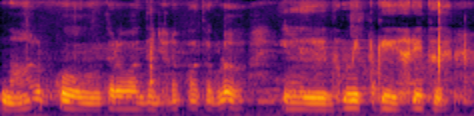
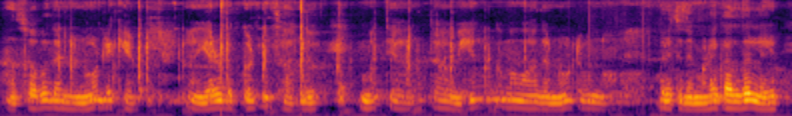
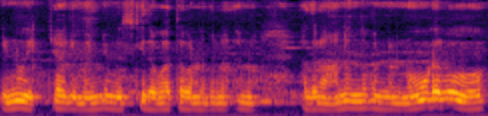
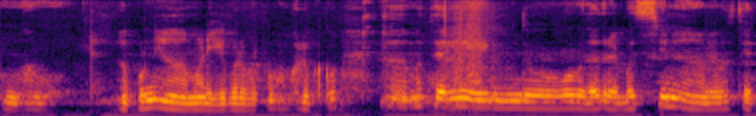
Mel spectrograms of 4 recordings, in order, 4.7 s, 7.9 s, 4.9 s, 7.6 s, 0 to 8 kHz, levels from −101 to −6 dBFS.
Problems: constant background noise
